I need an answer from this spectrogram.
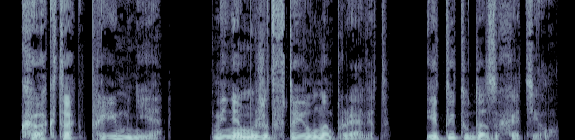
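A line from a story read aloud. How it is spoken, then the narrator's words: Mocking question. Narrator (Russian): он спросит уже насмешливо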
